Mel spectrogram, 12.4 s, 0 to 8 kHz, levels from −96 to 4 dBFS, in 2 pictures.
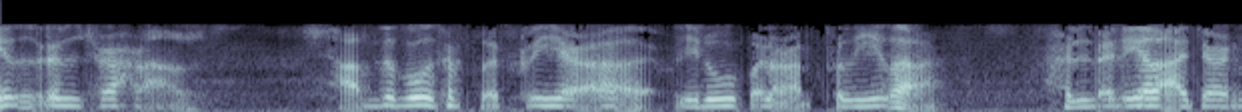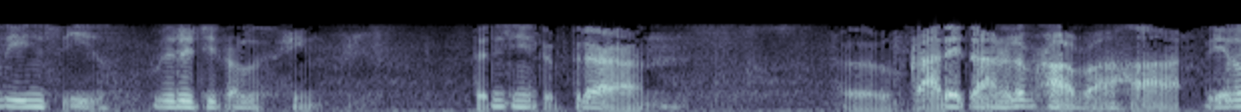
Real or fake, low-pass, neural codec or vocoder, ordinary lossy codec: fake; 7.2 kHz; autoencoder, 22.05 kHz, a latent of 192 numbers a frame, VITS, trained on many speakers; AAC, 16 kbps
